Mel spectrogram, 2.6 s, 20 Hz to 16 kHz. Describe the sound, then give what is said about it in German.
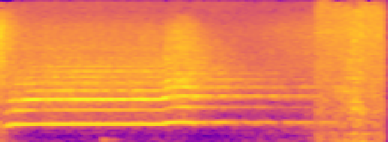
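A steam locomotive whistle on a park railway in Chemnitz sounds one long, loud, steady blast with rich harmonics, followed by a brief burst of hissing steam. “Um 10 startet die erste Dampflok heute bei der Chemnitzer Parkeisenbahn.”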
